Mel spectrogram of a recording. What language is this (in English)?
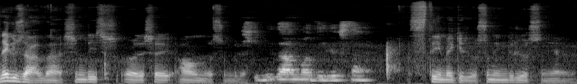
Turkish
